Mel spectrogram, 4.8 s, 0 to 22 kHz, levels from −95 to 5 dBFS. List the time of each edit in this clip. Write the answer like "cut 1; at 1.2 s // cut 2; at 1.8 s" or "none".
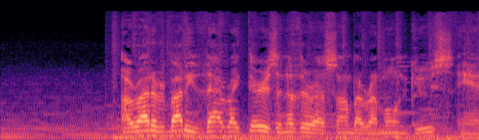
cut 1; at 1.0 s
